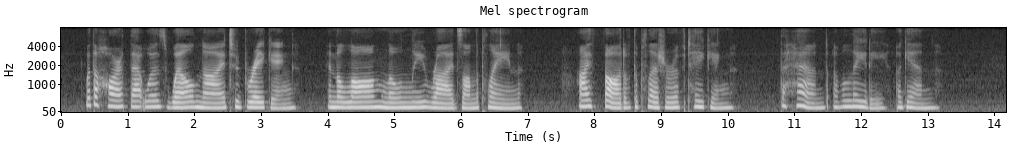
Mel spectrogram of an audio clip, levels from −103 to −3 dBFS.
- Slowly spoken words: Yes, slow, 125 wpm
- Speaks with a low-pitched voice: No, medium, 180 Hz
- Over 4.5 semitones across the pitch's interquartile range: No, average, 2.7 semitones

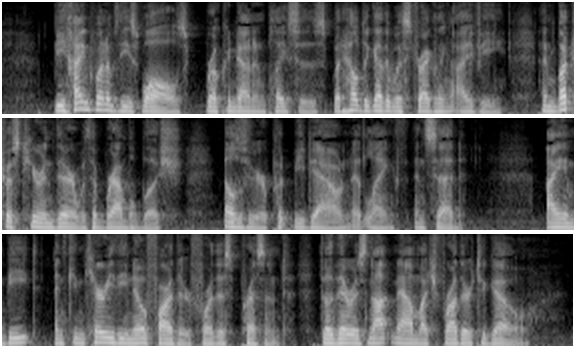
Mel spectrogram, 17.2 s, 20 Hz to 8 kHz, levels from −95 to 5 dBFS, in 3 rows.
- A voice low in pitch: Yes, low, 110 Hz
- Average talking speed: Yes, average, 185 wpm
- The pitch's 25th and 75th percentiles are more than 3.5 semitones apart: No, average, 3.0 semitones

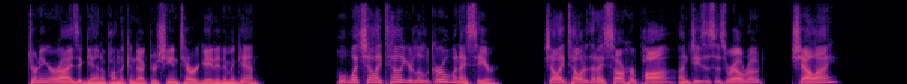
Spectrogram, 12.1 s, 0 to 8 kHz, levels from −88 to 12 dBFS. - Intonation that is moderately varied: No, wide, 8.1 semitones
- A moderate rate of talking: Yes, average, 180 wpm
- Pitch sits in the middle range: Yes, medium, 145 Hz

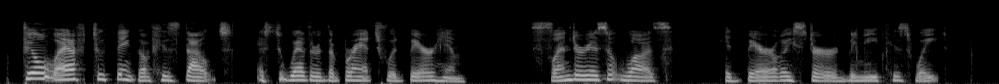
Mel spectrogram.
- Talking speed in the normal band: Yes, average, 150 wpm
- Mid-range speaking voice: Yes, medium, 180 Hz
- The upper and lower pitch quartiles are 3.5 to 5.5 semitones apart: Yes, average, 4.2 semitones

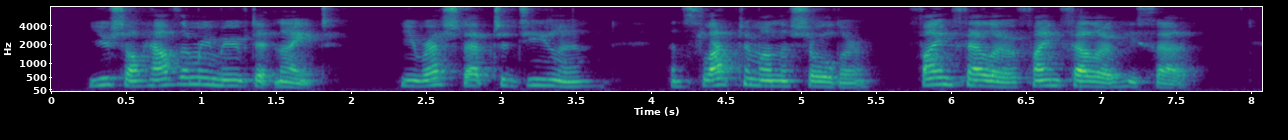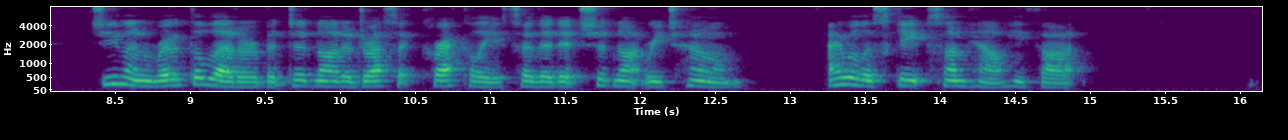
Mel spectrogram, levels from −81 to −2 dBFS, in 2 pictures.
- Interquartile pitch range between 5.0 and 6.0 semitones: Yes, wide, 5.4 semitones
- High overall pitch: Yes, high, 200 Hz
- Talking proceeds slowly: No, average, 175 wpm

